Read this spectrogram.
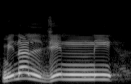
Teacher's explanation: نون مشدد، ایک الف کا غنہ ہوگا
